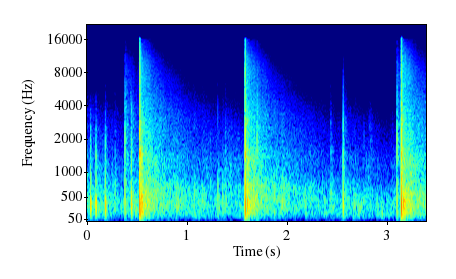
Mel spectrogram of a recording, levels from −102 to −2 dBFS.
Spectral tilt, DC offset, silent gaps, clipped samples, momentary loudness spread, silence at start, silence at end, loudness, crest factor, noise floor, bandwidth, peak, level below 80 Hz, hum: -4.5 dB/octave; under 0.1%; none; under 0.1%; 22 LU; 0 s; 0 s; -36 LUFS; 32 dB; -57 dBFS; 16 kHz; -6 dBFS; -70 dBFS; none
